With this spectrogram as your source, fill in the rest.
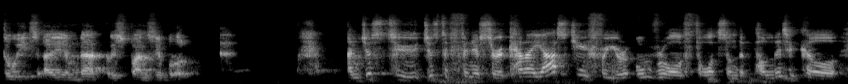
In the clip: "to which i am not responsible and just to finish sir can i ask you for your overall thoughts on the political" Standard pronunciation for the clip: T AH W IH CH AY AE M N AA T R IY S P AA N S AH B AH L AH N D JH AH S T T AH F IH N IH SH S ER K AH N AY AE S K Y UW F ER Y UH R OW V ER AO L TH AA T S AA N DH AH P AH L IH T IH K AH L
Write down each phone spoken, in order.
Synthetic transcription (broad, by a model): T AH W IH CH AY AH M N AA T R IY S P AA N S AH B AH L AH N JH AH S T T AH F IH N IH SH S ER K AH N AY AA S K Y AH F ER Y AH R OW V ER AO L TH AA T S N DH AH P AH L IH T IH K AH L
